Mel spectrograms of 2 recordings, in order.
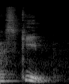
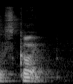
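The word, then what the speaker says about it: Skype: يعني مثلا كلمة سكايب وهي كلمة انجليزية في كتير من آلات النطق بتقولها سكيب وليس سكايب.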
